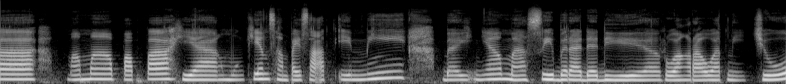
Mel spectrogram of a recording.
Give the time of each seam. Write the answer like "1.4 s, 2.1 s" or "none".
none

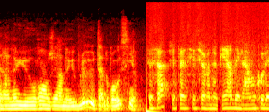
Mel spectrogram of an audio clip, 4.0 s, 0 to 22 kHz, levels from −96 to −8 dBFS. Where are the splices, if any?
2.1 s

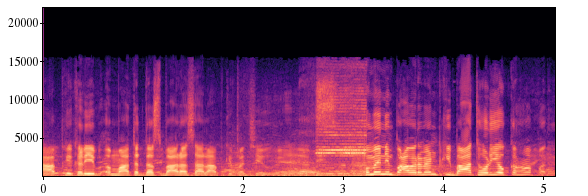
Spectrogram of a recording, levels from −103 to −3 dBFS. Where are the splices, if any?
3.2 s

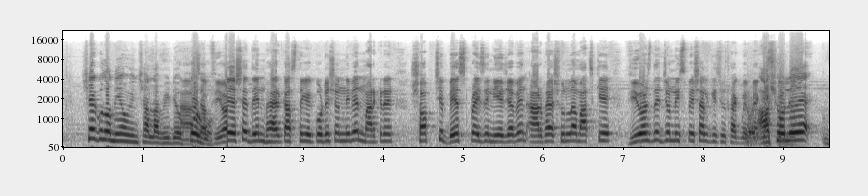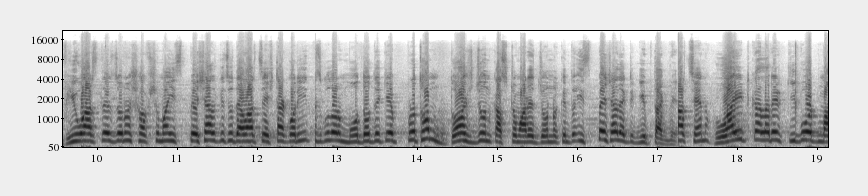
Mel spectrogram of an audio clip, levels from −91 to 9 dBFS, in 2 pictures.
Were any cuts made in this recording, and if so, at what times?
2.0 s, 12.8 s, 17.3 s

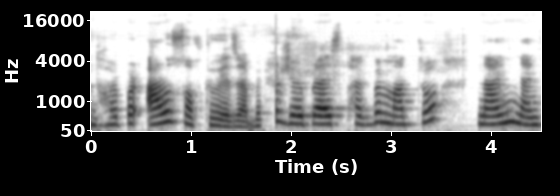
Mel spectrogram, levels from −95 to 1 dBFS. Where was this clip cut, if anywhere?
1.9 s

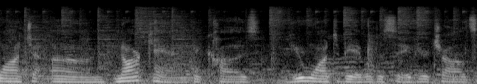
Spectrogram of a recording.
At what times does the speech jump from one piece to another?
1.0 s

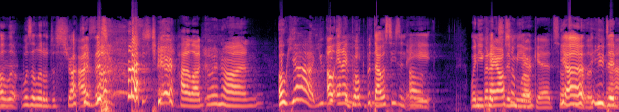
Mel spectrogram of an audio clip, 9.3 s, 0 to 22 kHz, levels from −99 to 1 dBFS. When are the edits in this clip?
none

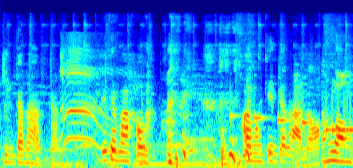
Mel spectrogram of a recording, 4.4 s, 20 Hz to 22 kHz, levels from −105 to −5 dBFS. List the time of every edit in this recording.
none

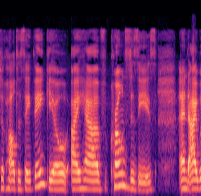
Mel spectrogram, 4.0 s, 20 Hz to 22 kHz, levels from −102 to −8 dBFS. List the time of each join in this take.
2.1 s

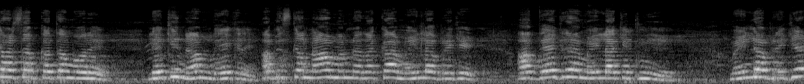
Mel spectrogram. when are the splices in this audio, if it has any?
2.5 s

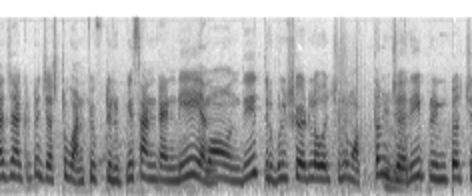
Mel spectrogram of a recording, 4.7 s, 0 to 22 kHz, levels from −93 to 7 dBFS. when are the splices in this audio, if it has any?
2.1 s

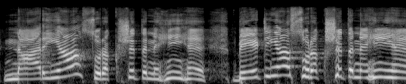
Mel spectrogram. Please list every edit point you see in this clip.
none

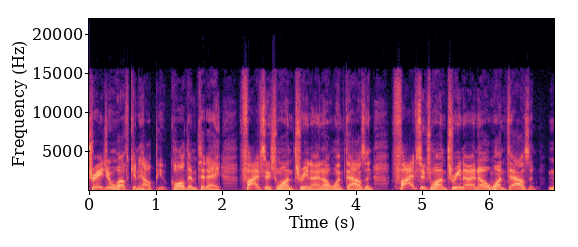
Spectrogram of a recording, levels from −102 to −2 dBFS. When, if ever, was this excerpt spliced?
none

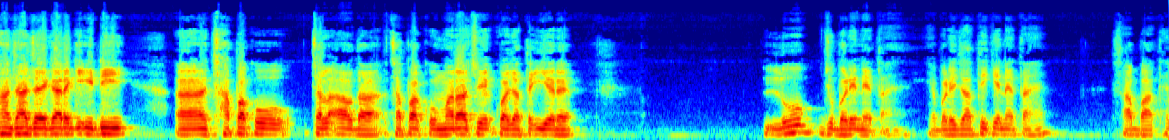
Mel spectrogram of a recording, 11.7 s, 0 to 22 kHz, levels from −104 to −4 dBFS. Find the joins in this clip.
6.4 s

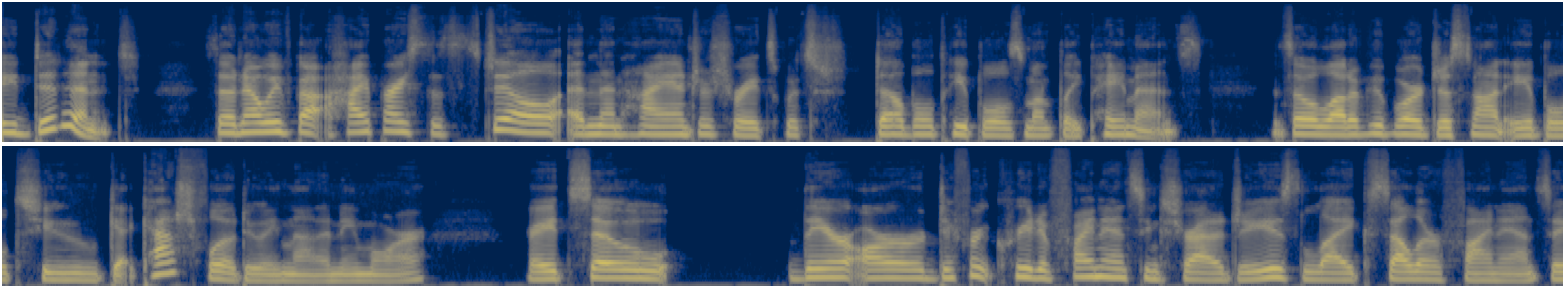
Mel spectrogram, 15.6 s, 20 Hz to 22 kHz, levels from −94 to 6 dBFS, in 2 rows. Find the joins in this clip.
none

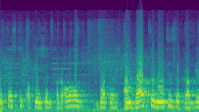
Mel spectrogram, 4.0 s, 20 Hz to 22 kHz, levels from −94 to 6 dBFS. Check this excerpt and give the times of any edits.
2.4 s

